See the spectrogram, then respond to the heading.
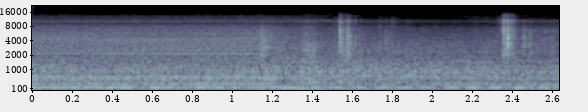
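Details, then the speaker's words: Diesel truck with stock exhaust whose HPOP had been killed by a badly fitted oil cooler screen: a steady, even drone pulling cleanly at part throttle with no stumble or knock. Running normally; still needs injectors. "so um we're making Headway for sure this truck runs a million times better"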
